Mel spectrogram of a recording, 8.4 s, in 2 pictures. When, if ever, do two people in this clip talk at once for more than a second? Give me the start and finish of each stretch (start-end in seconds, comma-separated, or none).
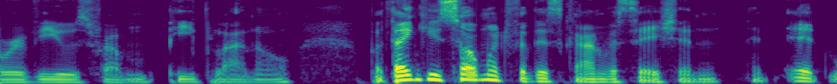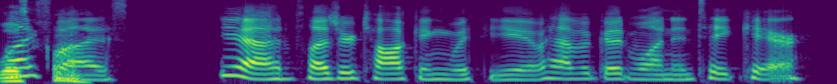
none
